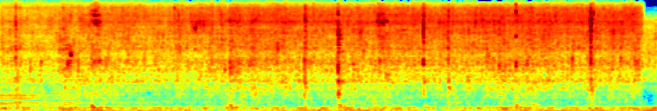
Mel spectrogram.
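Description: Flour-coated chanterelle mushroom pieces frying in hot oil in a saucepan: a steady sizzle with scattered small crackling pops, while a fork stirs them.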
